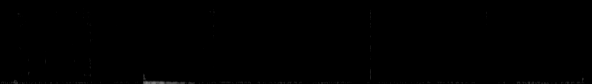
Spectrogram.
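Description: Quiet handling noises at a work table: scattered light clicks and the rustle of a paper cellulose pad being picked up, with one dull thump about one and a half seconds in.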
